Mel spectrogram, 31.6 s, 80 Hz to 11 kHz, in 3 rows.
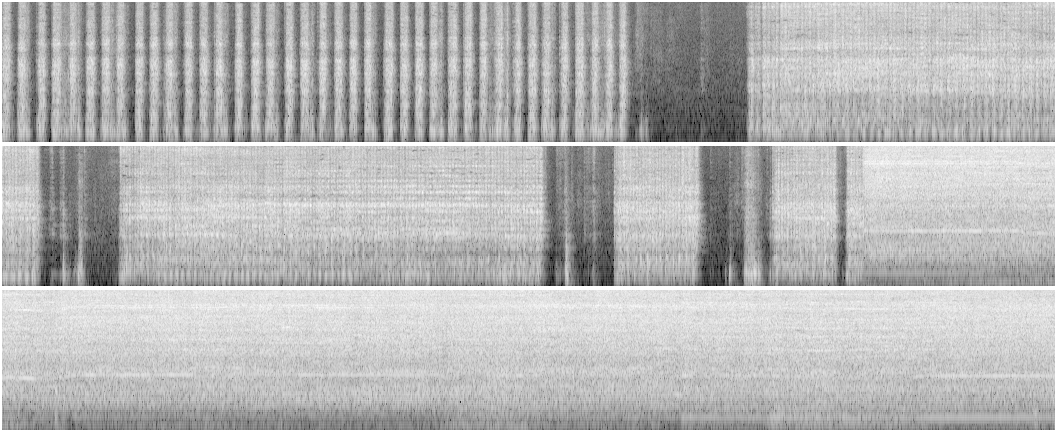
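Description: Small high-speed rotary tool (Dremel-type) cutting into the thin sheet-metal rim of a 5-litre beer keg to free its lid. It pulses rapidly for the first six seconds, then runs as a steady grind that stops briefly a few times, and steadies to an even whine over the last ten seconds.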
